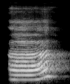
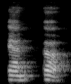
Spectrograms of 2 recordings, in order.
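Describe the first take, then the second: First: The vowel is stressed with a marked pitch movement. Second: The vowel is unstressed with a flat pitch. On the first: "the stressed version" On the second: "It's a flat sound"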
